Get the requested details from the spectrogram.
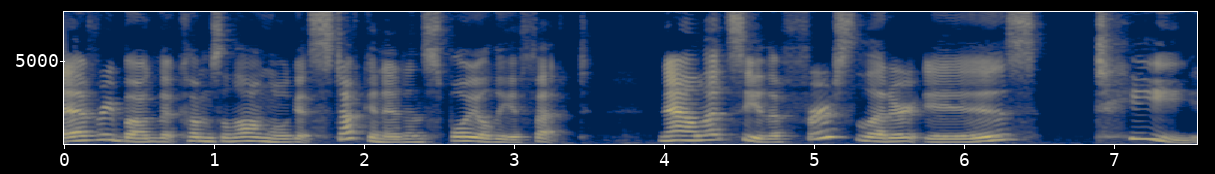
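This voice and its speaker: A woman uses a put-on character voice pitched fairly high. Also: moderate pace. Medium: read story. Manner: brisk, self-encouraging.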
